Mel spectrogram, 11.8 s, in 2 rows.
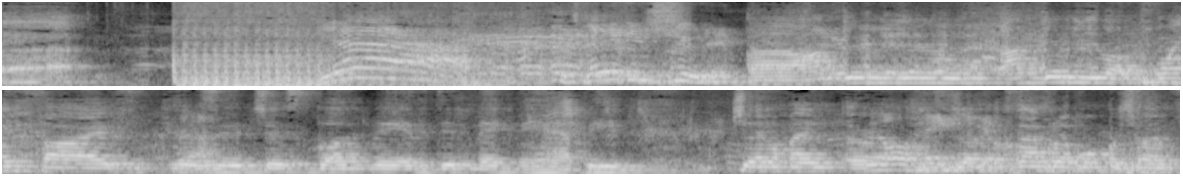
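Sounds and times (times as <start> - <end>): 
voice imitating a Tommy gun firing: 0.8 - 2.6
laughter: 1.8 - 7.5, 8.5 - 11.1
speech: 3.4 - 11.7.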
